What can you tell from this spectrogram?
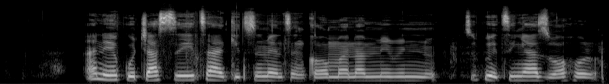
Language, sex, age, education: Igbo, female, 15-29, tertiary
